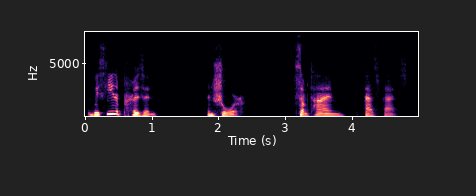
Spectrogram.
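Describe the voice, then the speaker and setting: A man's voice: fairly high pitch, takes it slowly, dry recording. A man casually retelling a fan series episode scene by scene, rambling with restarts and acting out quoted lines. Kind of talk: casual spoken retelling of a story.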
